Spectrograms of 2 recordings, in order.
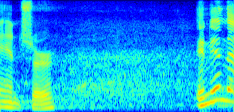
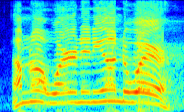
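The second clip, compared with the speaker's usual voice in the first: higher, louder, laughing through it; man's version, laughing; 6 semitones higher, 10 dB louder than usual. Retold or imitated. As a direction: blurt it out with a laugh. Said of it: "if a man says to a woman".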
